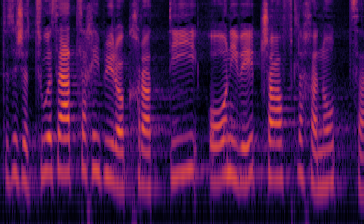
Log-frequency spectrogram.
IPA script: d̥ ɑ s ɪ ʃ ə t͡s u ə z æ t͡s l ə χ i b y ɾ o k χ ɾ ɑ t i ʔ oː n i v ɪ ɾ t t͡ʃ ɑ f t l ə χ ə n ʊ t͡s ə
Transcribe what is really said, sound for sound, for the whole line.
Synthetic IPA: d̥ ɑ s ɪ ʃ ə t͡s u ə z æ t͡s l ə χ i b y ɾ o k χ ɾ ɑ t iː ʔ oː n i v ɪ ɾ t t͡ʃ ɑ f t l ə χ ə n ʊ t͡s ə

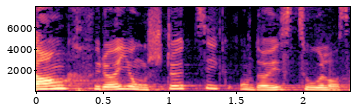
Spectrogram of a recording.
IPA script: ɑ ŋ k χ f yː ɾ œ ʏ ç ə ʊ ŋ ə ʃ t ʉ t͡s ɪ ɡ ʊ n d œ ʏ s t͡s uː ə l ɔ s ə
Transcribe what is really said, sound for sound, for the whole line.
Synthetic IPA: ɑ ŋ k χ f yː ɾ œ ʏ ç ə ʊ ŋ ə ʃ t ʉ t͡s ɪ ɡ ʊ n d œ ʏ s t͡s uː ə l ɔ s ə

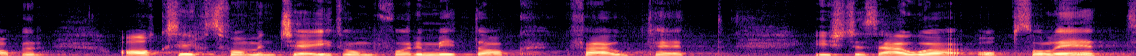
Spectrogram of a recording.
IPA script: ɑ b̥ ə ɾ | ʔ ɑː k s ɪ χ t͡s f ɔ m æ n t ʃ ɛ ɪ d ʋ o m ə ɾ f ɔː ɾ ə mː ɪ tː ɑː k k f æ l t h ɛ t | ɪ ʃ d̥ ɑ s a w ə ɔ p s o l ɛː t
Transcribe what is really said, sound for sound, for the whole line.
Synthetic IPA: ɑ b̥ ə ɾ | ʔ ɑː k s ɪ χ t͡s f ɔ m ɛ n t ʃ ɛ ɪ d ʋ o m ə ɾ f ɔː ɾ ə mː ɪ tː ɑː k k f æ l t h ɛ t | ɪ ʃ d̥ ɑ s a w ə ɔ p s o l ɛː t

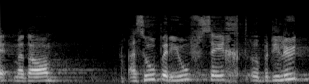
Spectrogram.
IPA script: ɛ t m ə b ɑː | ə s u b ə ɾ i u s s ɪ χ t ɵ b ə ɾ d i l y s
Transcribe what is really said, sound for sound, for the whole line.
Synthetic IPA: ɛ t m ə d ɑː | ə s u b ə ɾ i u f s ɪ χ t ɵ b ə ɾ d i l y t

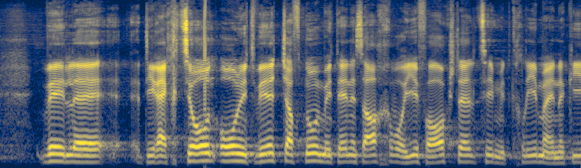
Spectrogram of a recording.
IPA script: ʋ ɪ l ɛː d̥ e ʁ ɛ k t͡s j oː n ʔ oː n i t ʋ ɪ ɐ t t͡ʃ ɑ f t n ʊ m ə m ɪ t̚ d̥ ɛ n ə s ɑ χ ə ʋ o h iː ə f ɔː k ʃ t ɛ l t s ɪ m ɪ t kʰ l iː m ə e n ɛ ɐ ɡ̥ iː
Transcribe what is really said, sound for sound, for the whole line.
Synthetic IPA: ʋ ɪ l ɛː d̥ i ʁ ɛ k t͡s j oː n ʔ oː n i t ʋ ɪ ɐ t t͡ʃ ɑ f t n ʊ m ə m ɪ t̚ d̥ ɛ n ə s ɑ χ ə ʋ o h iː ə f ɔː k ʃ t ɛ l t s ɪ m ɪ t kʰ l iː m ɑ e n ɛ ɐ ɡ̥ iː

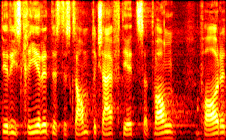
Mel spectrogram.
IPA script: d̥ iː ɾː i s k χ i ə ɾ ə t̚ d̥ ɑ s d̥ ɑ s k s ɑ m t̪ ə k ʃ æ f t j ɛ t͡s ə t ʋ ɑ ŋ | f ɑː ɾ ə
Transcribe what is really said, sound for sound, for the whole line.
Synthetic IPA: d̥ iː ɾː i s k χ i ə ɾ ə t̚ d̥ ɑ s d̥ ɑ s k s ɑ m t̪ ə k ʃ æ f t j ɛ t͡s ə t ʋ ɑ ŋ | f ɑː ɾ ə

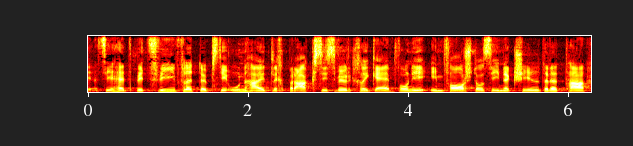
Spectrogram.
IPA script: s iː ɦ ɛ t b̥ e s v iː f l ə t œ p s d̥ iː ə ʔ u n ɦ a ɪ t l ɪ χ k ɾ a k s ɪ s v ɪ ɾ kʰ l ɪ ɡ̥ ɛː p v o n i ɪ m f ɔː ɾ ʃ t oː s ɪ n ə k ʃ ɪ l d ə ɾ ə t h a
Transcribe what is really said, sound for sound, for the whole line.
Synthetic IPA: s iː ɦ ɛ t b̥ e t͡s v iː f l ə t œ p s d̥ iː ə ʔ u n ɦ a ɪ t l ɪ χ p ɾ a k s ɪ s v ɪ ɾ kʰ l ɪ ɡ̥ ɛː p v o n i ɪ m f ɔː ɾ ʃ t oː s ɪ n ə k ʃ ɪ l d ə ɾ ə t h a

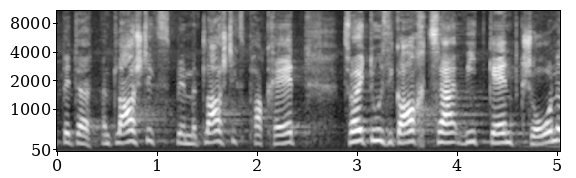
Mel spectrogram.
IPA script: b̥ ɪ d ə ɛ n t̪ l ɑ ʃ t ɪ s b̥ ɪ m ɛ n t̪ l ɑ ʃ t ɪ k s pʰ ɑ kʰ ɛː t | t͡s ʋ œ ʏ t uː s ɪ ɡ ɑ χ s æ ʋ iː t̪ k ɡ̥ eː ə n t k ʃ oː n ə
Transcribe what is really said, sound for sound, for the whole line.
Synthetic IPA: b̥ ɪ d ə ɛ n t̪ l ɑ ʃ t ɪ s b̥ ɪ m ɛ n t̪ l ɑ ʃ t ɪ k s pʰ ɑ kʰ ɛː t | t͡s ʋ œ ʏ t uː s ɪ ɡ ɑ χ t͡s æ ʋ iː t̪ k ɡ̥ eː ə n t k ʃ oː n ə

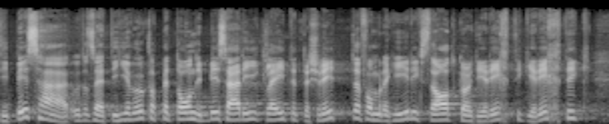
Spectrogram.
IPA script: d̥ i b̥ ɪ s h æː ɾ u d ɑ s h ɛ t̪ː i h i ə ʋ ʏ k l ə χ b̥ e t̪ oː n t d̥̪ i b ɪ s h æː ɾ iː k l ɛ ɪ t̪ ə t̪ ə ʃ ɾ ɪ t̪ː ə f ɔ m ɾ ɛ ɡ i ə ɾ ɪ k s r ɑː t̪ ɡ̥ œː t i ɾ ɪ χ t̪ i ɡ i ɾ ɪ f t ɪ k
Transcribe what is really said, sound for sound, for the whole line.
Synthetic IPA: d̥ i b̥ ɪ s h æː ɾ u d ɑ s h ɛ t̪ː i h i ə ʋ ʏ k l ə χ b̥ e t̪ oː n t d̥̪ i b ɪ s h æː ɾ iː k l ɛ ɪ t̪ ə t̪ ə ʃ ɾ ɪ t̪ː ə f ɔ m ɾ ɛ ɡ i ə ɾ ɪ k s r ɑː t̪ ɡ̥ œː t i ɾ ɪ χ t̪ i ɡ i ɾ ɪ χ t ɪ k

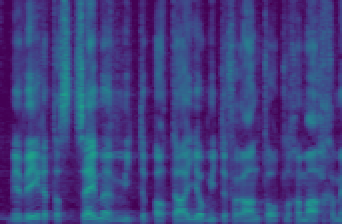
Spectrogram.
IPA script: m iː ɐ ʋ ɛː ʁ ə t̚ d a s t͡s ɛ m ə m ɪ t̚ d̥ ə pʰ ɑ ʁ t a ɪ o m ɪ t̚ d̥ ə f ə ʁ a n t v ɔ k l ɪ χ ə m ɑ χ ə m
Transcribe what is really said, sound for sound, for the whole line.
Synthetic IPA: m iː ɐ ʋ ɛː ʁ ə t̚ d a s t͡s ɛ m ə m ɪ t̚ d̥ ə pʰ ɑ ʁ t a ɪ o m ɪ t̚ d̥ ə f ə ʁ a n t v ɔ t l ɪ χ ə m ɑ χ ə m

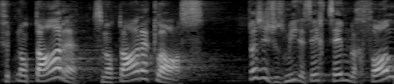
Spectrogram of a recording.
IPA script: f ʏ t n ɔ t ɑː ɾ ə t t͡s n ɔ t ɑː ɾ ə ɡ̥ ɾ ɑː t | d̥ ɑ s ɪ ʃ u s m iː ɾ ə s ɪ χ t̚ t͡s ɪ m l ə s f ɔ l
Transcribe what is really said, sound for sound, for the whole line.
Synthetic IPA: f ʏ t n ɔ t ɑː ɾ ə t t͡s n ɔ t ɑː ɾ ə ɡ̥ l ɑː s | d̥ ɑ s ɪ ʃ u s m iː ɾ ə s ɪ χ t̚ t͡s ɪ m l ə χ f ɔ l

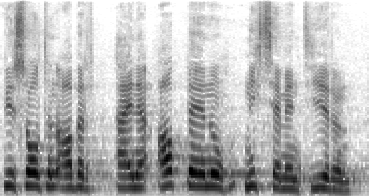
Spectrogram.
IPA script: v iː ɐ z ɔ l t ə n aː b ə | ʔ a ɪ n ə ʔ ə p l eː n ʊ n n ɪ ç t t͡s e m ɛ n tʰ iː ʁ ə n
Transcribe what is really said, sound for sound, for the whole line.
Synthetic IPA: v iː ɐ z ɔ l t ə n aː b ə | ʔ a ɪ n ə ʔ a p l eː n ʊ ŋ n ɪ ç t t͡s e m ɛ n tʰ iː ʁ ə n

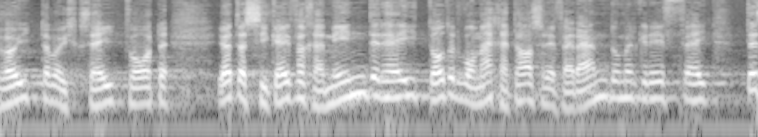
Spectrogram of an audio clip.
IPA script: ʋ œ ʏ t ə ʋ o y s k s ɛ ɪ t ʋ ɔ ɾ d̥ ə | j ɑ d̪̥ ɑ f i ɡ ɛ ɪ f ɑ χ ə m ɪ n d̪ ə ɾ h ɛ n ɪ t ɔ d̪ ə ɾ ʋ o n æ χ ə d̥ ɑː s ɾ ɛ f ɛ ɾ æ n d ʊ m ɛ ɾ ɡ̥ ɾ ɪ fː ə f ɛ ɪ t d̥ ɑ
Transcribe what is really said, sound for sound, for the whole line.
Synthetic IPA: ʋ œ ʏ t ə ʋ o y s k s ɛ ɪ t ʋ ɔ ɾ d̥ ə | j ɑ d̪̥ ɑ s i ɡ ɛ ɪ f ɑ χ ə m ɪ n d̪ ə ɾ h ɛ ɪ t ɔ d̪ ə ɾ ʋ o n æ χ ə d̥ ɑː s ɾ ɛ f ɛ ɾ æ n d ʊ m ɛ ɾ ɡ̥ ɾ ɪ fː ə h ɛ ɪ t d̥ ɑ

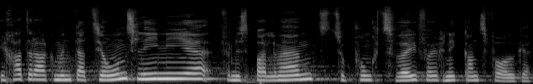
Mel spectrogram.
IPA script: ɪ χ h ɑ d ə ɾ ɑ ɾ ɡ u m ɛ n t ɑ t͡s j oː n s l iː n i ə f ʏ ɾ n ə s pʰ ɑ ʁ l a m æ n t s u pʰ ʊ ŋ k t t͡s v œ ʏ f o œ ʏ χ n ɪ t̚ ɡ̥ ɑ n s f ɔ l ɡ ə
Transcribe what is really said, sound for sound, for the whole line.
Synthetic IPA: ɪ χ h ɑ d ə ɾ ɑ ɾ ɡ u m ɛ n t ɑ t͡s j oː n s l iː n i ə f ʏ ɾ n ə s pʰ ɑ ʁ l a m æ n t t͡s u pʰ ʊ ŋ k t t͡s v œ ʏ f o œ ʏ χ n ɪ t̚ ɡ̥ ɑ n t͡s f ɔ l ɡ ə

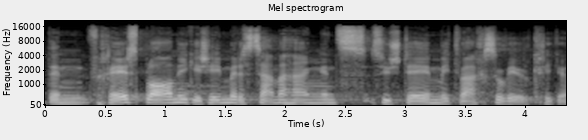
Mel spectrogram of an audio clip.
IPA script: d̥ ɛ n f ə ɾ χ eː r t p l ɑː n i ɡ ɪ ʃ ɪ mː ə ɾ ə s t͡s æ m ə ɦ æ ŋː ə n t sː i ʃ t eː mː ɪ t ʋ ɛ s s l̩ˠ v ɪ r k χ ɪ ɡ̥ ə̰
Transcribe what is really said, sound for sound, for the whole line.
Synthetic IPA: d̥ ɛ n f ə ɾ χ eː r s p l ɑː n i ɡ ɪ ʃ ɪ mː ə ɾ ə s t͡s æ m ə ɦ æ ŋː ə n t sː y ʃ t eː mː ɪ t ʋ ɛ χ s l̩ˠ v ɪ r k χ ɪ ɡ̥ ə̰

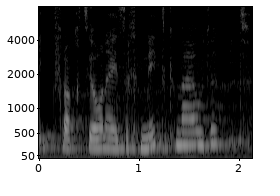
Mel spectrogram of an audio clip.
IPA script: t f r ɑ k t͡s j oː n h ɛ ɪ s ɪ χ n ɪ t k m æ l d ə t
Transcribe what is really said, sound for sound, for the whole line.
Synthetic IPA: t f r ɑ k t͡s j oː n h ɛ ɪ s ɪ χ n ɪ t k m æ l d ə t

